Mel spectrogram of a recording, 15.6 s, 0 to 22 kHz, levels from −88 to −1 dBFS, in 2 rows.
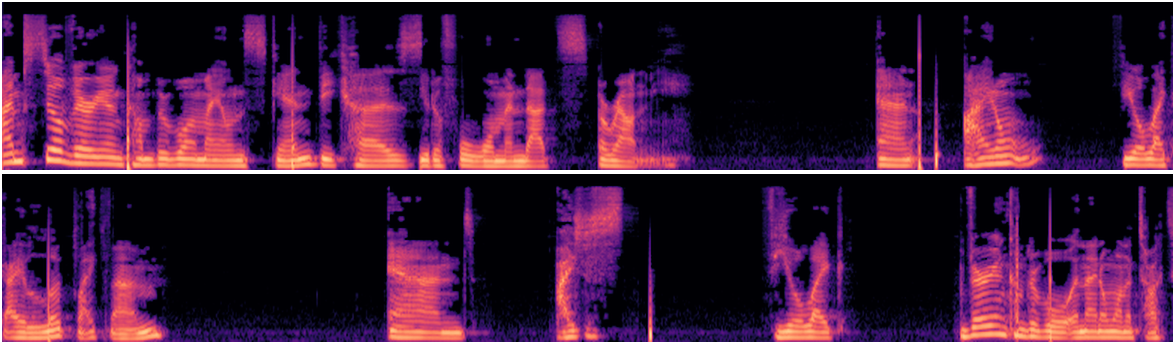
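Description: At 0.83 s and again at 1.93 s a loud pop cuts through the speech, each a single sharp thump peaking roughly 15 dB above the voice, with the speech continuing underneath. The cause is likely a brief voltage spike, from a switch, static or a driver glitch, entering the signal chain. On the waveform each pop is a tall, narrow spike towering over the speech envelope. On a spectrogram it is a thin vertical stripe spanning the whole frequency range.

At 2.78 s a stream segment is skipped. A chunk of the programme likely failed to load and playback resumed at the next segment, so the speech lurches forward abruptly, marked by a small blip. The waveform shows a hard discontinuity where the envelope changes without any transition. On the spectrogram the harmonic traces break off at a sharp vertical seam and resume at different pitches and positions.

The pops then recur. A double pop falls between 6.11 and 6.24 s, a single one comes at 8.11 s and another at 12.12 s, and a final double pop spans 14.57 to 14.81 s. 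Each double shows as two closely spaced spikes and paired broadband stripes, all at roughly the same 15 dB level.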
